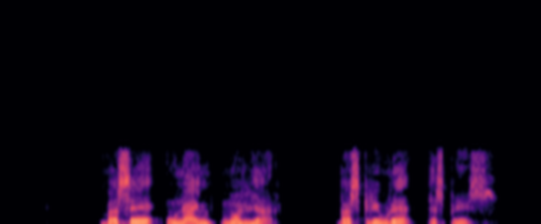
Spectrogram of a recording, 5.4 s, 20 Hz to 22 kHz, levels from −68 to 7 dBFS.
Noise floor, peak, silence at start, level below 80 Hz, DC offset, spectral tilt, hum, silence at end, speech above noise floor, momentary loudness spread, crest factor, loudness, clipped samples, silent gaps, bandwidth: under -90 dBFS; -4 dBFS; 1 s; -64 dBFS; under 0.1%; -5 dB/octave; none; 0.5 s; over 72 dB; 12 LU; 16 dB; -19 LUFS; under 0.1%; 2.83-3.35 s, 4.21-4.25 s; 7.8 kHz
